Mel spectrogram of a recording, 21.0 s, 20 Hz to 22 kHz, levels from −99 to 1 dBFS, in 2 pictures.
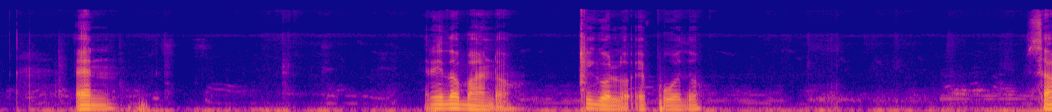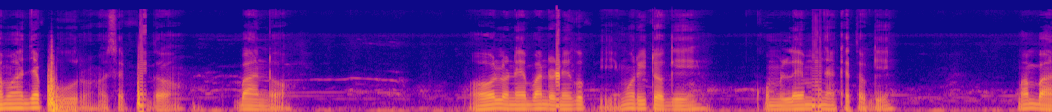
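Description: A speech recording with a corrupt frame decoded three times: 11.92 to 11.99 s, 16.08 to 16.12 s, and 18.64 to 18.74 s. Each is a short chirpy burst, loudest at 16.08 s, around -10 dBFS. Damaged compressed frames were played anyway, spreading energy at wrong frequencies. The last spans several frames.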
